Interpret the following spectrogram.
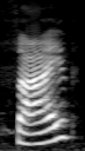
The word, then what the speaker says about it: five: is hiking five miles the word five has a silent e that's telling the i to say its name try writing five on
